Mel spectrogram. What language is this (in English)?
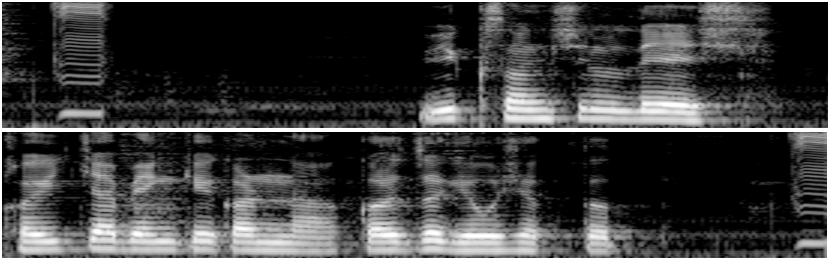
Marathi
